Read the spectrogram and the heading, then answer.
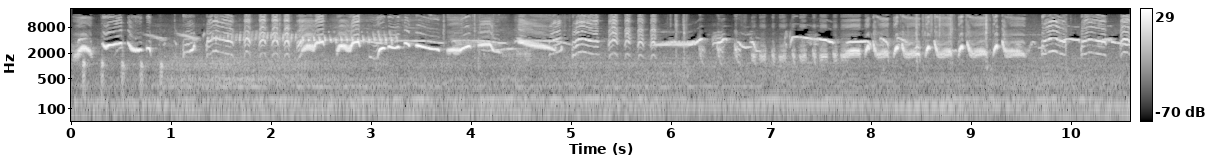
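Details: Vietnamese caged Chinese hwamei, kept for song and contests, singing a long rich medley of whistled slurs, twittering runs and a buzzy trill, loud and varied, with brief sharp chips between phrases and low room hum.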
